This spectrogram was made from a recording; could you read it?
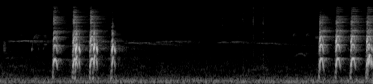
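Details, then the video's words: Rail call used as a relaxed-sounding lure to bring birds down into nets for trapping: two bursts of loud, nasal, harmonic notes repeated rapidly, with a thin steady whistle-like tone running faintly between them. "PIKAT BURUNG MANDAR SUARA SANTAI"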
